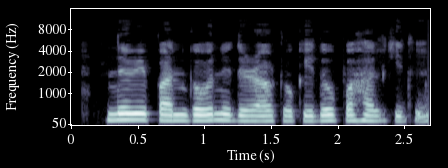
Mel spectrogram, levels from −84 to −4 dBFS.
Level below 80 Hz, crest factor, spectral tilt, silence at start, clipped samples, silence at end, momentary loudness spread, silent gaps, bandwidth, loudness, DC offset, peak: -70 dBFS; 16 dB; -9 dB/octave; 0.25 s; under 0.1%; 0 s; 8 LU; none; 6 kHz; -19 LUFS; under 0.1%; -4 dBFS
